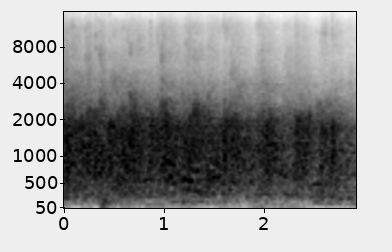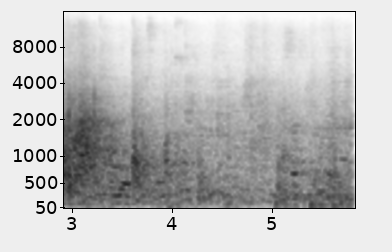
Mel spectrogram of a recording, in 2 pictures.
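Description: Children's shoes shuffle and tap on a wooden stage.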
